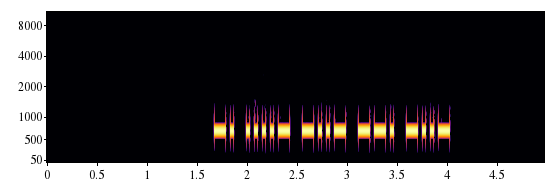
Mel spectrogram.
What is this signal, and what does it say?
Morse code, heard as a keyed tone, about 30 wpm, 700 Hz. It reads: N4XGX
